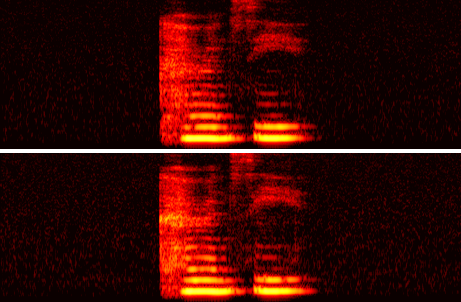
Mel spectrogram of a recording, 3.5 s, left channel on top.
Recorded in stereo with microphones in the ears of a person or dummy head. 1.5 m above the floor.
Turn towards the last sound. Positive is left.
turn(degrees=-25)  # may be behind; listen again after turning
